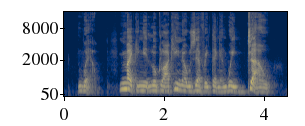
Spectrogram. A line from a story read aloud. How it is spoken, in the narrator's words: Ron snarled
